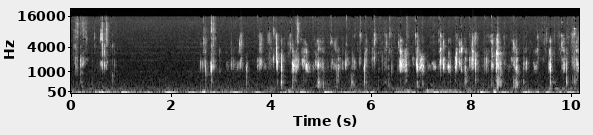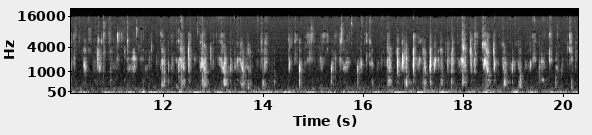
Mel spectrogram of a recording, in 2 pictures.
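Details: Hige, a male Scottish Fold aged one, eating a fish-and-kibble mix of horse mackerel and dry food indoors in Japan; after a brief quiet start, steady crackling crunches and chewing continue with slight swells and dips.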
